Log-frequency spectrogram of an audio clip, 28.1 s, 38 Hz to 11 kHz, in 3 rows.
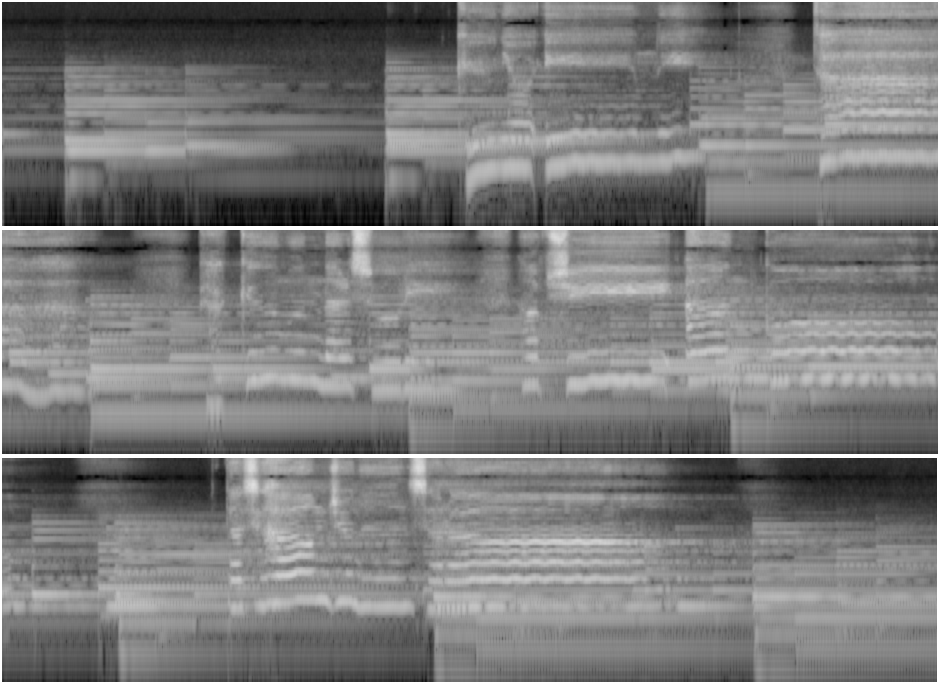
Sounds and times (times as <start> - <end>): Music: 0.0 - 28.0.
